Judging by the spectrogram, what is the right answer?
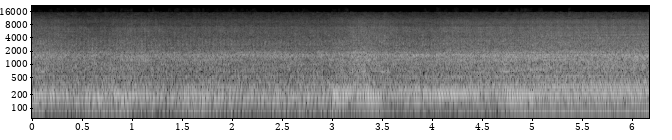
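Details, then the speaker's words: Diesel after fuel filter change, warm, restarted after air purged from fuel system with initial misfires: steady even diesel clatter at idle without stumbles; runs cleanly now, no leaks. "Ouais, donc voilà. Donc là de ce côté là c'est bon, ça démarre, il n'y a plus de problème."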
